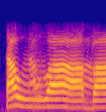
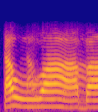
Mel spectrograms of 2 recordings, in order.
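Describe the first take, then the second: The two takes are said the same way.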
